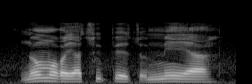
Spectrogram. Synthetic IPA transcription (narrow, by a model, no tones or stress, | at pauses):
nɔmʊrɔjat͡sʰupʼet͡sʼɔm̩mɪja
